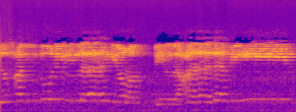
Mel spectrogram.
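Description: Recorded Arabic Quran recitation in a man's chanting voice, played through the small built-in speaker of an electronic prayer mat, so it sounds thin and cut off at the top. Two long melodic phrases with a short break about two seconds in.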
